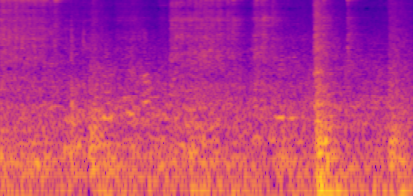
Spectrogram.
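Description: Steady rush of noise with faint voices in the background and a short, loud knock about three seconds in.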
